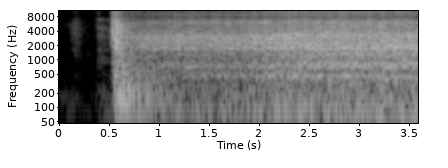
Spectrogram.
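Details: International 93 combine, unused for 15–16 years. After a quiet start it turns over with a steady churn but never catches: crank, no start, likely because the choke was not used.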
